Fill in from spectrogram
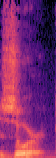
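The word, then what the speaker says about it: Zor (זר): And very interestingly, Junie, the word for strange in Hebrew is a word that's pronounced Zor. Perhaps if we were to spell it phonetically, it would be Z O O R.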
